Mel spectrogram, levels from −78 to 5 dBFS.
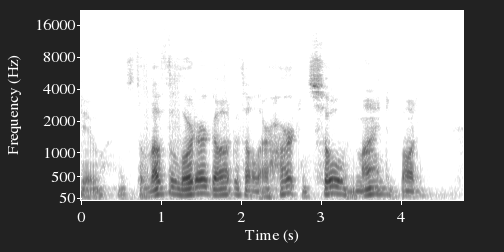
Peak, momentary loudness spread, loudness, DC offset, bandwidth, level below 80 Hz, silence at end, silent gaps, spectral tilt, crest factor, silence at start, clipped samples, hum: -6 dBFS; 16 LU; -26 LUFS; under 0.1%; 8.8 kHz; -54 dBFS; 0.5 s; none; -7.5 dB/octave; 20 dB; 0 s; under 0.1%; none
